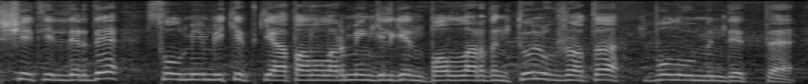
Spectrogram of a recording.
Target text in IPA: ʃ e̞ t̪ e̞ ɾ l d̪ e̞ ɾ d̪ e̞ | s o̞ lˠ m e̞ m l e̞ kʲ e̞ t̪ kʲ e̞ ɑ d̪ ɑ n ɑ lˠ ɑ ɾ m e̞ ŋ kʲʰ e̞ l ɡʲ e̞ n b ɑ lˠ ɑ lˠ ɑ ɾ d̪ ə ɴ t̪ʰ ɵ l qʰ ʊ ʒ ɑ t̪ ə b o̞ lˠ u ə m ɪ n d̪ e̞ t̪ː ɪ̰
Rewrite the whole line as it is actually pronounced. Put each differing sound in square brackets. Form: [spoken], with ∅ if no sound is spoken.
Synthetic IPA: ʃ e̞ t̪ e̞ [∅] l d̪ e̞ ɾ d̪ e̞ | s o̞ lˠ m e̞ m l e̞ kʲ e̞ t̪ kʲ e̞ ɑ [t̪] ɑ n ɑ lˠ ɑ ɾ m e̞ ŋ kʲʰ e̞ l ɡʲ e̞ n b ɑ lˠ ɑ lˠ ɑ ɾ d̪ ə ɴ t̪ʰ ɵ l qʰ ʊ ʒ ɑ t̪ ə b o̞ lˠ u ə m ɪ n d̪ e̞ t̪ː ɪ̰

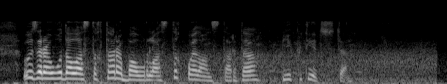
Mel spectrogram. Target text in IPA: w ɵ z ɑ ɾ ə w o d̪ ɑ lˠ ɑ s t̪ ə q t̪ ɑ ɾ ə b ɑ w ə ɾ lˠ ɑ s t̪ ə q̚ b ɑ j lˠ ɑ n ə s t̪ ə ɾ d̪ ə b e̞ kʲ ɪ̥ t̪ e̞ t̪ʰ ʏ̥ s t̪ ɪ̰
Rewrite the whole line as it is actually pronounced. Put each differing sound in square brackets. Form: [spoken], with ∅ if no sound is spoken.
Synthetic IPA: w ɵ z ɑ ɾ [ɑ] w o d̪ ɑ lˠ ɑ s t̪ ə q t̪ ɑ ɾ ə b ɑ w ə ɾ lˠ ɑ s t̪ ə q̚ b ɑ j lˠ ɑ n ə s t̪ [ɑ] ɾ d̪ ə b e̞ kʲ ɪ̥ t̪ e̞ t̪ʰ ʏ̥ s t̪ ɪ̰

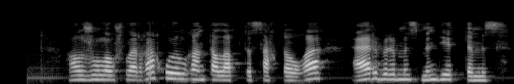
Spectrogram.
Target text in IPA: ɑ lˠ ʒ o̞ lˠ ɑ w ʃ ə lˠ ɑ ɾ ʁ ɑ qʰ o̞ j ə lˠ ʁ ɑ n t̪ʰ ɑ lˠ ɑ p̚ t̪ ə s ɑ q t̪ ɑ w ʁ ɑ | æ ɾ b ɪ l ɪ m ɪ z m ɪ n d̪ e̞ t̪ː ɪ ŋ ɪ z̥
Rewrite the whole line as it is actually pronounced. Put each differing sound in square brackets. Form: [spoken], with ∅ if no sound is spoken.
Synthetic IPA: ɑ lˠ ʒ o̞ lˠ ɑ w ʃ ə lˠ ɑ ɾ ʁ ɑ qʰ o̞ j ə lˠ ʁ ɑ n t̪ʰ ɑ lˠ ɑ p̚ t̪ ə s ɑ q t̪ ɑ w ʁ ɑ | æ ɾ b ɪ [ɾ] ɪ m ɪ z m ɪ n d̪ e̞ t̪ː ɪ [m] ɪ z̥

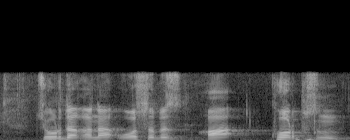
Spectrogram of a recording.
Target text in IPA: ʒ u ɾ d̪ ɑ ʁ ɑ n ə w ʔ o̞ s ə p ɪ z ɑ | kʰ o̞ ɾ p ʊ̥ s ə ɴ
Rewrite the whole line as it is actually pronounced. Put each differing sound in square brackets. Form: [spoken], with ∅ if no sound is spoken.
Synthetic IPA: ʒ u ɾ d̪ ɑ ʁ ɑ n [ɑ] w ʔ o̞ s ə [b] ɪ z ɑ | kʰ o̞ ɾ p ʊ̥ s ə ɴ

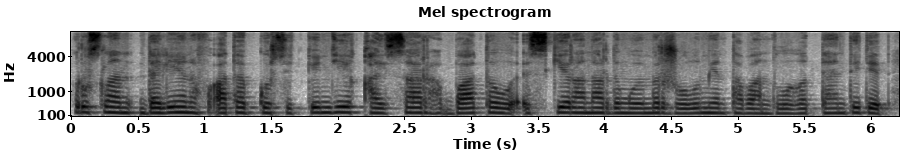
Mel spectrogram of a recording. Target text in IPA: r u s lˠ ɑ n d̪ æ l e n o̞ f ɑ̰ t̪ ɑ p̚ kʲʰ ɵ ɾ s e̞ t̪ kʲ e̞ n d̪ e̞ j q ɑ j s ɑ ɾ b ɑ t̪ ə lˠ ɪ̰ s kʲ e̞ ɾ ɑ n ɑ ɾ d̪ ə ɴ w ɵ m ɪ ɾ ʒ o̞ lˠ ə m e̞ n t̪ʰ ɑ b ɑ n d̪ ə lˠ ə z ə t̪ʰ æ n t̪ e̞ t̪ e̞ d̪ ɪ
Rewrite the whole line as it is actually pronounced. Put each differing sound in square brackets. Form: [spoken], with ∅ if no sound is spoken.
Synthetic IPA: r u s lˠ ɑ n d̪ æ l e n o̞ f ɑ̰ t̪ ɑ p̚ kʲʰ ɵ ɾ s e̞ t̪ kʲ e̞ n d̪ e̞ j [qʰ] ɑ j s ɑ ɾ b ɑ t̪ ə lˠ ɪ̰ s kʲ e̞ ɾ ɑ n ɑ ɾ d̪ ə ɴ w ɵ m ɪ ɾ ʒ o̞ lˠ ə m e̞ n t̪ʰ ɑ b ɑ n d̪ ə lˠ ə [ʁ] ə t̪ʰ æ n t̪ e̞ t̪ e̞ d̪ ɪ

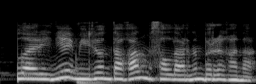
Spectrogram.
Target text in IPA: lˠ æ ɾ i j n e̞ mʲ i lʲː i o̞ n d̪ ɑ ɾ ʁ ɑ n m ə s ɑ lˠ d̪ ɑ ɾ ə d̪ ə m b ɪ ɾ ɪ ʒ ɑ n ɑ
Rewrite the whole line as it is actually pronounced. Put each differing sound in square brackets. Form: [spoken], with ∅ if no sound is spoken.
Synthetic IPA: lˠ æ ɾ i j n e̞ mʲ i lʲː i o̞ n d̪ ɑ [∅] ʁ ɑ n m ə s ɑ lˠ d̪ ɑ ɾ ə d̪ ə [ɴ] b ɪ ɾ ɪ [ʁ] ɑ n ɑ

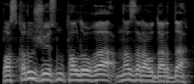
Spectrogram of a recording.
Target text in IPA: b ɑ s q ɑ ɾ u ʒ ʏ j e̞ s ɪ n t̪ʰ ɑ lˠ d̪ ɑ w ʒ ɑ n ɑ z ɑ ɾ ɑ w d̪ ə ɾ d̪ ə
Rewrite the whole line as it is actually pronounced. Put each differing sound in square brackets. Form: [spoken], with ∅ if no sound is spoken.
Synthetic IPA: b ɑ s q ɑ ɾ u ʒ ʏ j e̞ s ɪ n t̪ʰ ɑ lˠ d̪ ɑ w [ʁ] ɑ n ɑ z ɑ ɾ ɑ w d̪ [ɑ] ɾ d̪ ə

